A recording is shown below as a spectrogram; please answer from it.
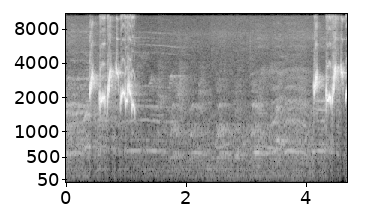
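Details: Red-whiskered bulbul, double-twist voice, singing a 2020 morning training song. Two lively phrases of four to five quick, loud, twisting whistled notes, separated by about three seconds of soft background murmur.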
